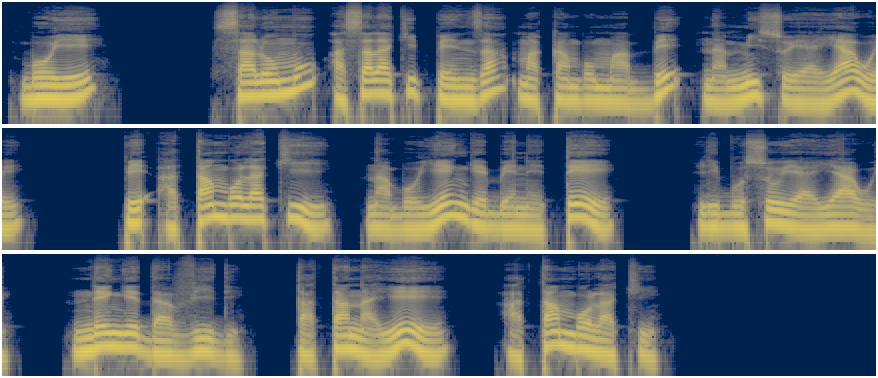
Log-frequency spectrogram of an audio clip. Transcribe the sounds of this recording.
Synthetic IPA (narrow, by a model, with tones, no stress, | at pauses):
bo˨je˦ | sa˨lo˨mɔ̃˦a˨sa˦la˦ki˦pe˨nza˦ma˨ka˨mbo˨ma˨be˦na˨mi˦so˨ja˨ja˦we˨ | pe˦ʔa˨ta˦mbo˦la˦ki˦ | na˨bo˨je˦ŋɡe˨bɛ˨nɛ˨te˦ | li˨bo˨so˦ja˨ja˦we˨ | nde˦ŋɡe˦da˨vi˦di˨ | ta˨ta˦na˨je˦ | a˨ta˦mbo˦la˦kʰi˦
